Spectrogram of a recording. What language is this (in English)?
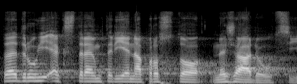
Czech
